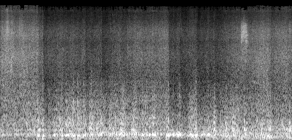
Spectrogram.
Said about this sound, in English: That first night home, without him, we had a huge storm. So, of course, I recorded it.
